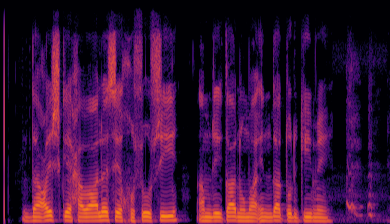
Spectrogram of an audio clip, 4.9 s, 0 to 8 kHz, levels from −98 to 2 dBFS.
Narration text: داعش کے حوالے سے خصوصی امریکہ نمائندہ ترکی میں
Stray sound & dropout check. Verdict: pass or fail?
fail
